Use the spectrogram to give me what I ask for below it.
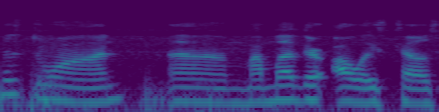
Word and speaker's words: Dwan: yeah my name is dwan um my mother always tells people you know pronunciation wise when you pronounce my name say dwan like swan one syllable so that grew with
